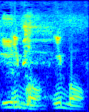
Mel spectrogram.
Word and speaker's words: Igbo: Igbo. Yeah. So the G is silent, right? No, G is not silent. In Igbo alphabet, we have G.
